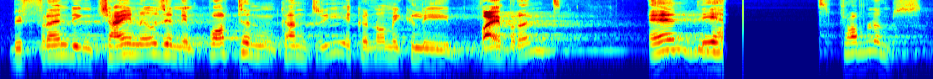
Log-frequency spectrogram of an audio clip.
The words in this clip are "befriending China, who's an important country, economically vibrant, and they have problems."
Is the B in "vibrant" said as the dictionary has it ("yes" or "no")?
yes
